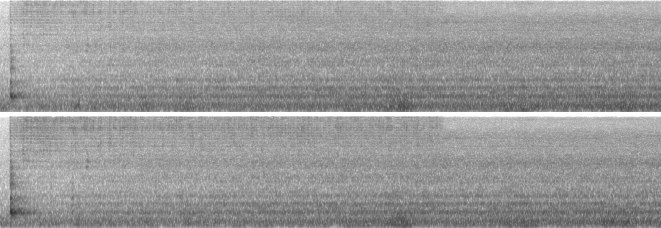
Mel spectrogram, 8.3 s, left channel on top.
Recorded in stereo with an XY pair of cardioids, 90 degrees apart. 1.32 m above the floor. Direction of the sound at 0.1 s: 60° right.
